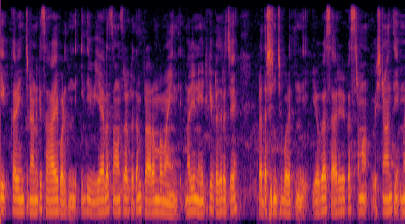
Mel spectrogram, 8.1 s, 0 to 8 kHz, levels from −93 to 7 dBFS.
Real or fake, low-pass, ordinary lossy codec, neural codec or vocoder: real; 7.2 kHz; none; none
